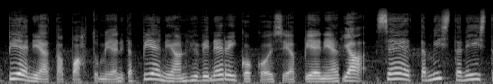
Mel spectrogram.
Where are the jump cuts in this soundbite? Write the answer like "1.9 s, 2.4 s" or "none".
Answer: 3.4 s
